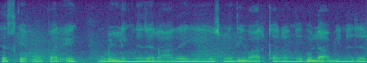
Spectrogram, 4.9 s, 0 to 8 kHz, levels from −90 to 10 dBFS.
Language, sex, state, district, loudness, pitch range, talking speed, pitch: Hindi, female, Uttarakhand, Tehri Garhwal, -15 LUFS, 180-190 Hz, 185 wpm, 185 Hz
